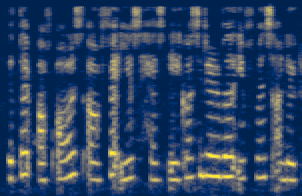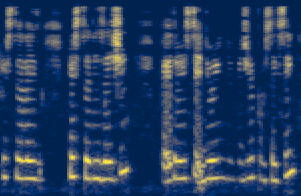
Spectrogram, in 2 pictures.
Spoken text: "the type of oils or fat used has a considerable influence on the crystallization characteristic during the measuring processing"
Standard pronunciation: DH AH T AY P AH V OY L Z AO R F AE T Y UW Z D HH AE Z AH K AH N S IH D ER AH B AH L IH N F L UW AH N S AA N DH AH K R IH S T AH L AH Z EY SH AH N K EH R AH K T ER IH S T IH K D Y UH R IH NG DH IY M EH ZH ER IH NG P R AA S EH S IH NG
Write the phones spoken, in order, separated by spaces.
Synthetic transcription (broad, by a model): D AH T AY P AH F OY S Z AO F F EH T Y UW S HH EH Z AH K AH N S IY D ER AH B AH L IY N F L UW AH N S AA N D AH K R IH S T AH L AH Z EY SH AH N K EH AH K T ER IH S T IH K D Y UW R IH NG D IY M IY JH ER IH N P R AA S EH S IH NG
